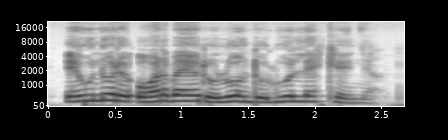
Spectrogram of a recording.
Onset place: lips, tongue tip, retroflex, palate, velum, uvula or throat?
tongue tip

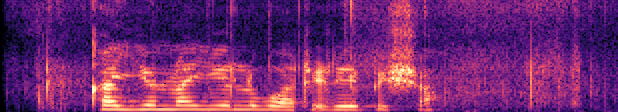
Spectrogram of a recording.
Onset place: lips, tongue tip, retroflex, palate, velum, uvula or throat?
velum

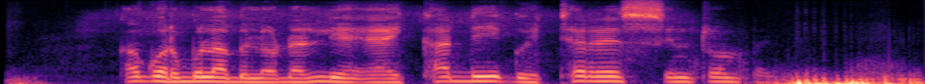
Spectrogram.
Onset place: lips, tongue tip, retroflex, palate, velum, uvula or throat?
velum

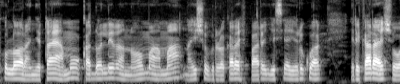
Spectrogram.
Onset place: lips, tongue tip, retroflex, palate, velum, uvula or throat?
velum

